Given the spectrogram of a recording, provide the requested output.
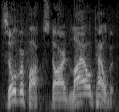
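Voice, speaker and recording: A man's voice: a little high, big pitch swings, unhurried. Theatrical 1940s radio announcer man over organ. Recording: dull vintage 1940s radio recording. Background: organ music.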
